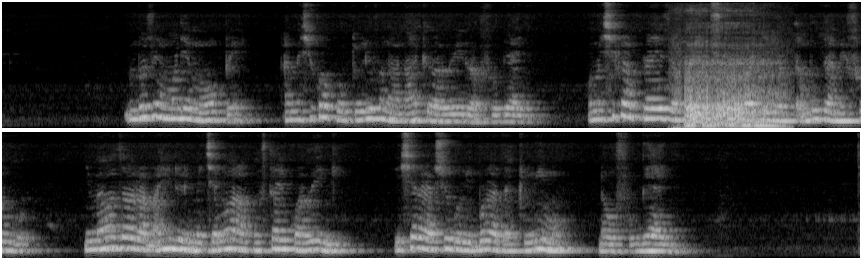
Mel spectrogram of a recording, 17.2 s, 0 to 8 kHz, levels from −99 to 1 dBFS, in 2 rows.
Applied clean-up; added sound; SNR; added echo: none; Growling; -4 dB; reverberation time 0.5 s.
